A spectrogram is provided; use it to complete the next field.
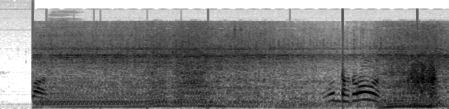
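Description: A vehicle engine rumbles steadily, then revs in a couple of quick rising-and-falling pitch sweeps as the vehicle rolls toward a woman walking with a cane, the engine noise growing a little louder toward the end.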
